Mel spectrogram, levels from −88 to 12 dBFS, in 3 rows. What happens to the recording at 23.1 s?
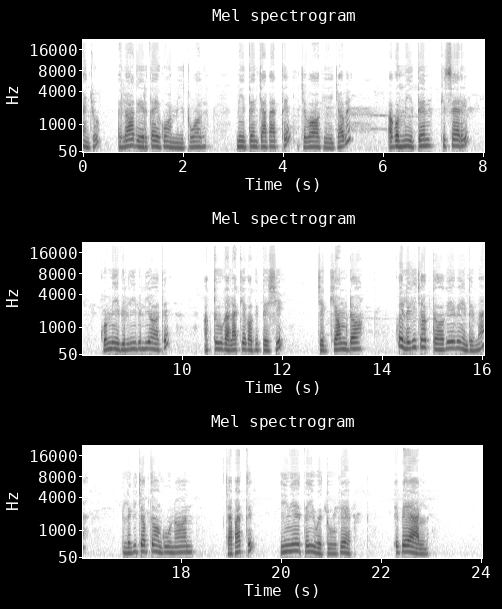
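Opus compression is present at 23.1 s, as it is across the whole recording. At this point the speech sounds rough and grainy, with a noisy texture where clean harmonic detail would be. That points to the encoder likely running in its music (CELT) mode at a low rate, around 24 kbps. There, band energies are kept but their fine structure is filled in with folded or noise-like content. Bandwidth stays full, reaching about 20.2 kHz.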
